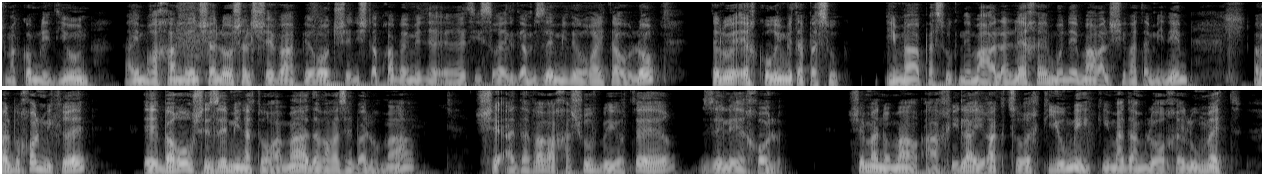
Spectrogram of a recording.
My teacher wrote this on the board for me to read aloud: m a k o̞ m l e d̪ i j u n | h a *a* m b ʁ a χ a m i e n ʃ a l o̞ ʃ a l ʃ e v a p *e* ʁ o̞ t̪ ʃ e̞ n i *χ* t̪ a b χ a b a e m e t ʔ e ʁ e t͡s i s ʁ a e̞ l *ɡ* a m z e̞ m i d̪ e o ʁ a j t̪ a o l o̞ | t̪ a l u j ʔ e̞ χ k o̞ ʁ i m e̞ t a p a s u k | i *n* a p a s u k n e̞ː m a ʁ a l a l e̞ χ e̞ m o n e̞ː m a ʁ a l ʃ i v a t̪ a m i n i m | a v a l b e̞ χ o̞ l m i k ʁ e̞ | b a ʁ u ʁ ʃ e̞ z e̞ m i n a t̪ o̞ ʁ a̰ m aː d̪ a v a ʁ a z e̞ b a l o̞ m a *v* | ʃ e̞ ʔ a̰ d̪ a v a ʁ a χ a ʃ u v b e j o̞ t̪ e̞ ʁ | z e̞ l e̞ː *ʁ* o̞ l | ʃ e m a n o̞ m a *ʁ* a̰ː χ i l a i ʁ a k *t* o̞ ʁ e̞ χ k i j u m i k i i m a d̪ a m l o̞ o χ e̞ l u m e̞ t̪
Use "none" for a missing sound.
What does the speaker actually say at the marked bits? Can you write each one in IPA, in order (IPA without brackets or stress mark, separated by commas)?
i, e, ʃ, ɡ, m, ʁ, χ, ʁ, t͡s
